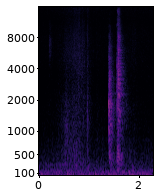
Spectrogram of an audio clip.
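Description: Felt-tip marker drawing a check mark on a whiteboard: two short, quick scratching strokes about one and a half seconds in, after a fainter stroke near the start.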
